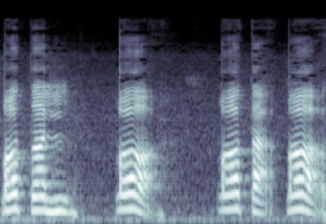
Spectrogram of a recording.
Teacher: makhrajnya ada di pangkal lidah ya. Di pangkal lidah.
